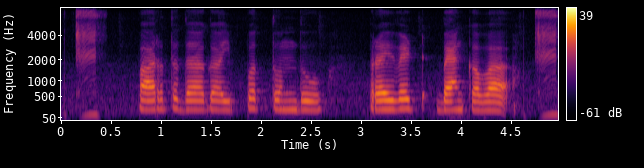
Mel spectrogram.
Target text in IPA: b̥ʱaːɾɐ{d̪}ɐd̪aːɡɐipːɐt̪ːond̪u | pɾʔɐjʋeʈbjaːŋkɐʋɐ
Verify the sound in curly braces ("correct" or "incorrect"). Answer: incorrect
